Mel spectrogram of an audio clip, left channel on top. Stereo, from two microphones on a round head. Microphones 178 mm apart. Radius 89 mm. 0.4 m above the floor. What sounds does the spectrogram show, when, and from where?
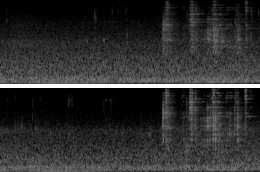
1.6 s keys jangling: 40° right (ahead or behind), 4 m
